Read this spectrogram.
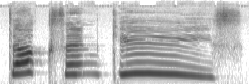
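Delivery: very high, slow loud cry; hungry cubs licking their lips; excited fox cubs. A narrator's reading. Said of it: "cried the small foxes".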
